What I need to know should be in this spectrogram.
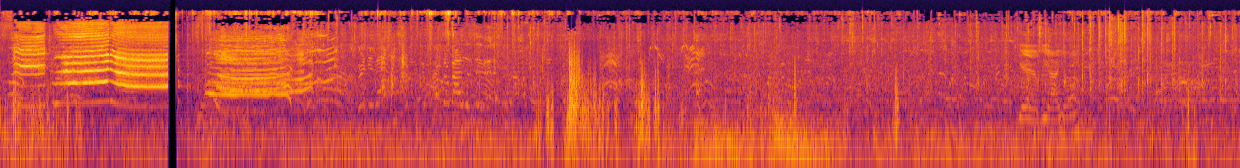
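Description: Horse hooves clop slowly on pavement.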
